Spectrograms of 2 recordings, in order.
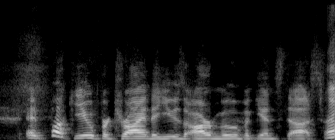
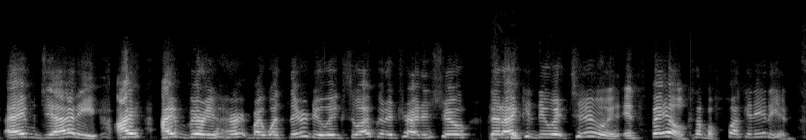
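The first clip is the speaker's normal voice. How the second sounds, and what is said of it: Mocking nerdy voice. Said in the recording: “the nerd voice”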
